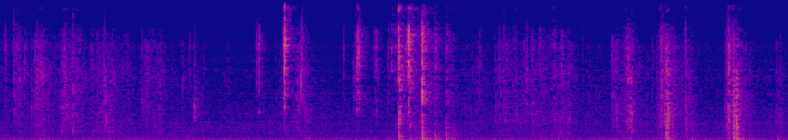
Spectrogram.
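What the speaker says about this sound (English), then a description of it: "So what I'm going to do is I'm going to force these into a plastic bag." Plastic crinkles and rustles in short bursts, with a few louder crackling scrunches as two hot roasted bell peppers are pushed into a small plastic bag, quiet and close.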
